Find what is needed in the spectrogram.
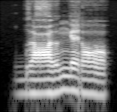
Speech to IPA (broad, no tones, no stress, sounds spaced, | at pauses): ɡ͡b ɤ ʕ ɤ ŋ ɛ ɾ ɔ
